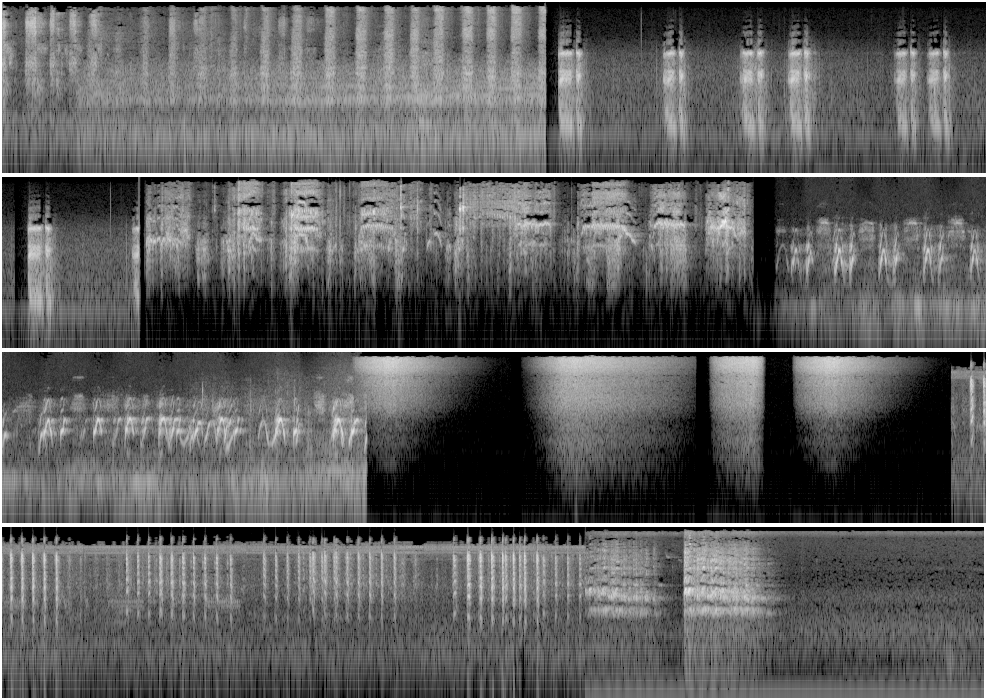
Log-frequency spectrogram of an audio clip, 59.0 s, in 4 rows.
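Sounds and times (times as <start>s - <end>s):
raccoon calling: 0.0s - 8.8s, 16.7s - 35.0s.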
